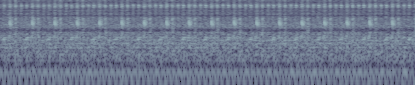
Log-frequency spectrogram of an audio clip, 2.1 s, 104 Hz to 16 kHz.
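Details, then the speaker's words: Mitsubishi 2.0 GDI 4G94 (Shogun Pinin) after EGR/intake cleaning and intake refitted: steady idle with light sharp ticking about nine per second over a clean hum; hydraulic lifter tick this engine always has. "running okay now. It's just got the lifter ticking. Our engine has it all the time."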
